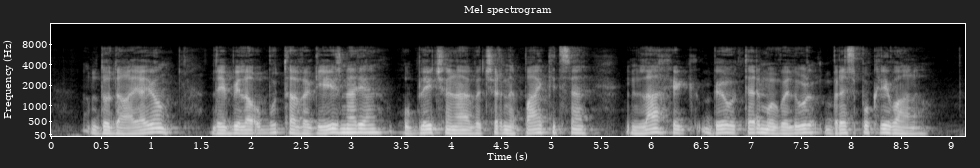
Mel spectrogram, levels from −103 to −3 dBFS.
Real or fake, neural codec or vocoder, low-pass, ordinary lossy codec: fake; codec, 16 kHz, 8 kbps, FreqCodec, larger model; 7.2 kHz; none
